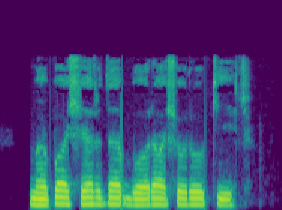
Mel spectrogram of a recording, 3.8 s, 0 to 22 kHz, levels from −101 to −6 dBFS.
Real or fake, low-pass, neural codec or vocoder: real; 7.2 kHz; none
